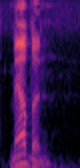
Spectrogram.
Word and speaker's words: Melbourne: So let me ask you: how do you pronounce the capital of Victoria? Melbourne.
